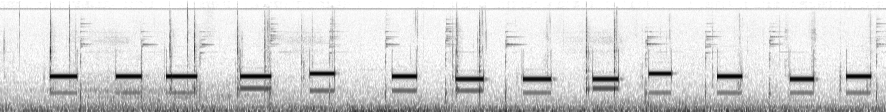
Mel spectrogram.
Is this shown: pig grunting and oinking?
no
